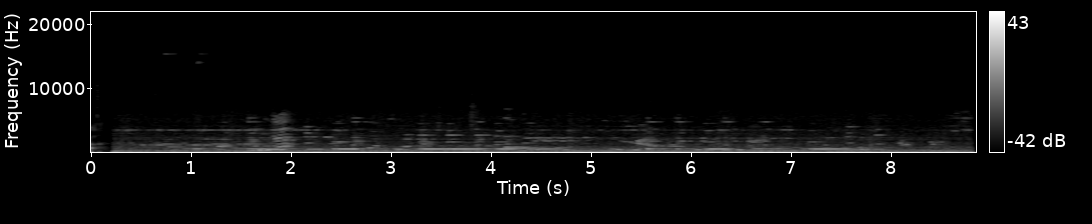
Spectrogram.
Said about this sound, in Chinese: 好，那我再大声一点。好，太好太好。这是二零二二年新版全家便利商店的音乐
